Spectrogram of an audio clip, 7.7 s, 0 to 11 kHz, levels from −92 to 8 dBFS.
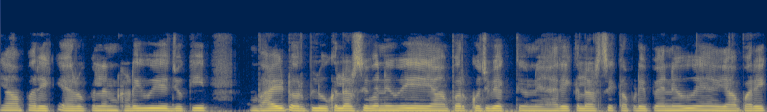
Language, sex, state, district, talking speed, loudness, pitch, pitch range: Hindi, female, Uttar Pradesh, Hamirpur, 260 wpm, -15 LUFS, 200 Hz, 195-205 Hz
